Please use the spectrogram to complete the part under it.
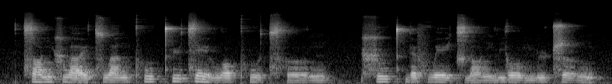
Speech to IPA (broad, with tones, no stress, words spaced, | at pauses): t͡sɑ˧˥ŋʂwa̰˨˩ɪ̯ t͡swa˧˥npʰu˥ t̪ʰy˥t͡se˥˩ɪ̯lwɔ˧˥ pʰu˥˩t͡sʰɤ˧˥ŋ | ʂu˥t̪ʰɥɛ˨ fwe˥˩ɪ̯t͡ɕjɑ˧˥ŋ ljo˥˩ʊ̯my˥ʈ͡ʂɤ˥˩ŋ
